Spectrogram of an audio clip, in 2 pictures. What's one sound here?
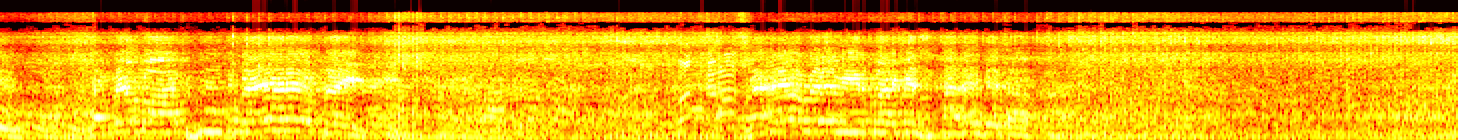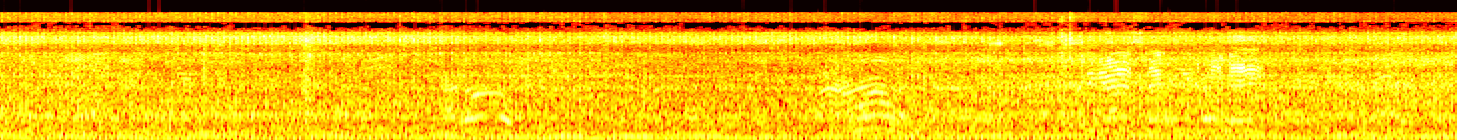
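Tractor engines rumble and roar steadily.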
